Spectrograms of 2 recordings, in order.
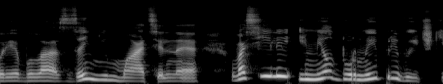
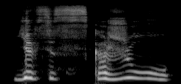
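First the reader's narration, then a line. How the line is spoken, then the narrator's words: Through sobbing. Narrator (Russian): донеслось сквозь рыдание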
